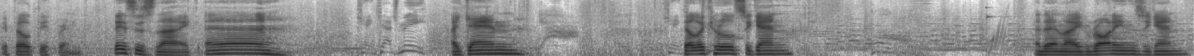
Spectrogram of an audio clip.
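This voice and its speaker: A man's voice: mid-range voice, fairly even intonation, takes it slowly, long pauses, faint music behind. A man giving casual, offhand live game commentary, swearing and muttering to himself as he plays. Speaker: game streamer.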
